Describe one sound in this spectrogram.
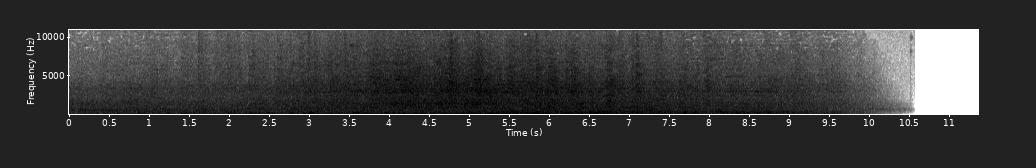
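Wind howls in a heavy snowstorm.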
